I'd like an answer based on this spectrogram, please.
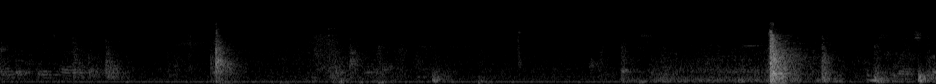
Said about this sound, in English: All right. We'll open up the door, see if anybody's out in the lobby.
